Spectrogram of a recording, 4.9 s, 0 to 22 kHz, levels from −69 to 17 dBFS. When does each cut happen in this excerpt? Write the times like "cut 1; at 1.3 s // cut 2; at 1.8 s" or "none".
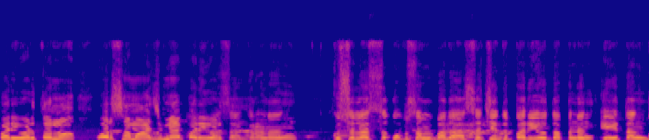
cut 1; at 1.9 s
